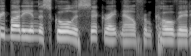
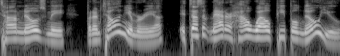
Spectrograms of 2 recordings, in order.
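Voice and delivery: ordinary talk

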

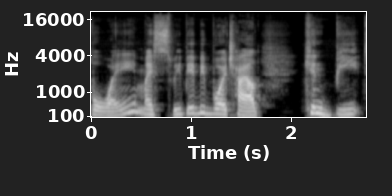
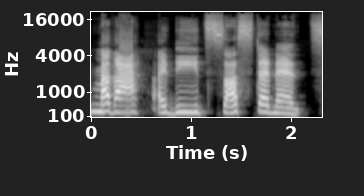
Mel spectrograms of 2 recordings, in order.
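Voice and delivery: put-on slow, drawn-out goblin-child voice; 5 semitones higher, 7 dB louder than usual. Retelling how the son greets the speaker: imitating son's goblin-like voice. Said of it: "he's like a goblin child".

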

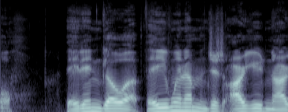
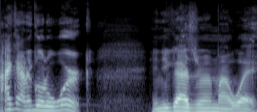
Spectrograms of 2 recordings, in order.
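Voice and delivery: put-on male yelling with a light edge; 3 semitones higher than usual. Retelling what a man blocked on the road yelled: imitating a man yelling. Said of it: "one guy was even yelling".

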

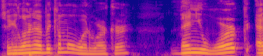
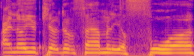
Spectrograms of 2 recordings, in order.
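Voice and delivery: put-on German accent, laid on thick. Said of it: "your German accent sounds evil".

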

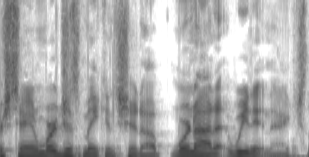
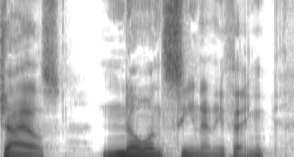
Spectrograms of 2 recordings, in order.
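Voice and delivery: put-on deadpan, much lower; 5 semitones lower than usual. Recapping a scene where Buffy answers Giles, imitating Buffy's deadpan. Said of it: "Buffy just deadpans".

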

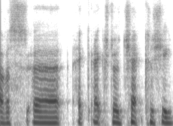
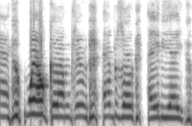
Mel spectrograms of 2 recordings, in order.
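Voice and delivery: put-on very high baby-talk voice; 13 semitones higher, 4 dB louder than usual. Opening episode 88 of the show, baby voice impression. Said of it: "That's my baby impression".

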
